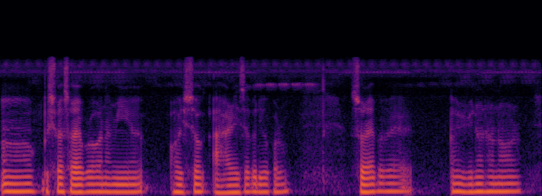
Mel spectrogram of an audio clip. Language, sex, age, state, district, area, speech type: Assamese, male, 18-30, Assam, Dhemaji, rural, spontaneous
